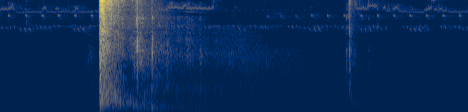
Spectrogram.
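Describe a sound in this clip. A pistol fires a loud shot outdoors, with a short echo.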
